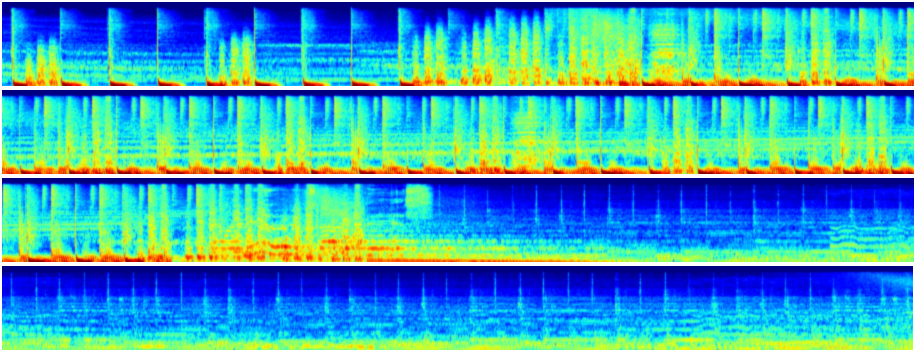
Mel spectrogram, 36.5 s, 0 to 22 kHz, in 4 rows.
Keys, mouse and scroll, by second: 1.3-2.8 alt+shift+drag, 4.0 right click, 6.4-8.4 drag, 9.0-9.7 alt+scroll up 2, 10.3 alt+shift+click, 10.5-11.0 alt+shift+click, 11.6-12.7 drag, 13.7 Up, 14.8 Left, 17.8-18.4 alt+scroll down 2, 18.7 click, 19.4-20.5 alt+scroll up 1, 21.2-22.7 drag, 23.0 alt+scroll up 1, 24.2-25.0 alt+shift+click, 25.4 right click, 27.2 click, 28.9-30.5 alt+shift+drag, 30.9-31.5 alt+scroll up 2, 31.5-32.6 drag.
